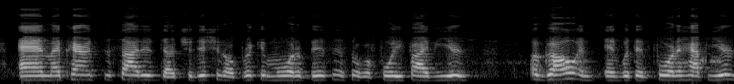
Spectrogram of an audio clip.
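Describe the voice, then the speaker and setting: A woman is speaking. She has a New England accent. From New England, US. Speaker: motivational speaker and business coach. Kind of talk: podcast interview. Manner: halting, many fillers and repeats.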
